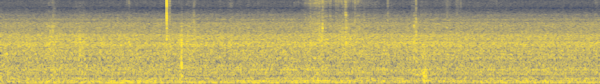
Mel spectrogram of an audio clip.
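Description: Quiet steady room hiss with one faint click a little under two seconds in and a soft rustle around three seconds: fingers handling waxed linen cord as a knot is tied after a button.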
